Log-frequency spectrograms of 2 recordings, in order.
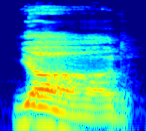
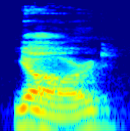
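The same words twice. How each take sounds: First: The R sound is dropped. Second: The R sound is lightly pronounced. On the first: "a general Southern dropped R" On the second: "a contemporary Southern, where those R colorations are put back in"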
